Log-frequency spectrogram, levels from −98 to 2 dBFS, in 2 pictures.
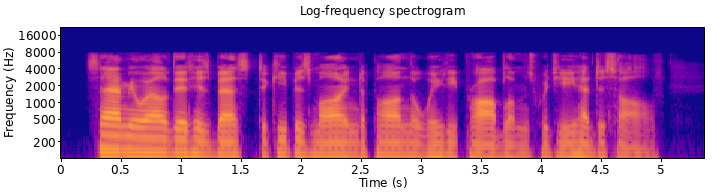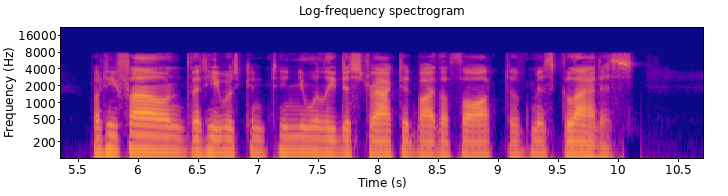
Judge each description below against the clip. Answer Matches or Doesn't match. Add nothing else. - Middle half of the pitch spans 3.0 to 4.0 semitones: Matches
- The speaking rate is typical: Matches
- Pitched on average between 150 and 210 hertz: Doesn't match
